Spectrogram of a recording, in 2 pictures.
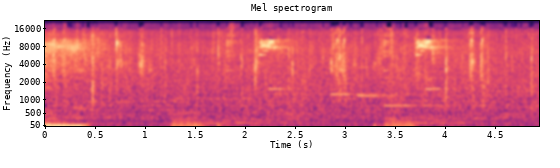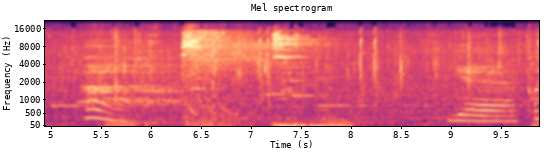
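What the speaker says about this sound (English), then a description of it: "Yeah, clicky clack, rain noises." Game rain effects patter steadily beneath a relaxed voice during a Bejeweled 3 match, joined by occasional soft clicks and rising chime tones.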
